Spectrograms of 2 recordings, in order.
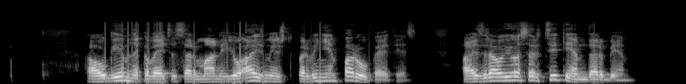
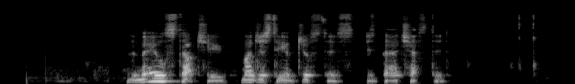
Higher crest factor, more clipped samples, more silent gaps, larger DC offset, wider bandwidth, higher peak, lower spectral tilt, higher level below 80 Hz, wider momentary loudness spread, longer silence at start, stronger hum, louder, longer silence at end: second, 16 dB vs 22 dB; neither; first, 4.19-4.30 s, 4.52-4.62 s vs none; neither; second, 7.8 kHz vs 11.5 kHz; first, 0 dBFS vs -4 dBFS; about the same, -7 dB/octave vs -6 dB/octave; first, -50 dBFS vs -58 dBFS; second, 11 LU vs 19 LU; second, 0.9 s vs 1.25 s; neither; first, -16 LUFS vs -24 LUFS; second, 0.55 s vs 1.3 s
